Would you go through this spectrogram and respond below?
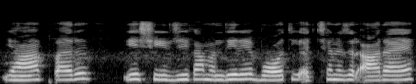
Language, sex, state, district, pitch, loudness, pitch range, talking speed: Hindi, female, Rajasthan, Jaipur, 220 Hz, -16 LUFS, 210-230 Hz, 200 wpm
